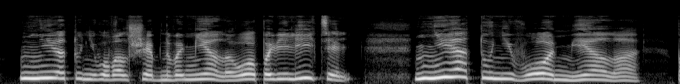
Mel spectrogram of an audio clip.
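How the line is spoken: Meek, dejected moan. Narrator (Russian): покорно и уныло простонал Джин

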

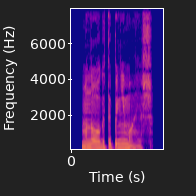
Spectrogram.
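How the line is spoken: Annoyed snort, old woman. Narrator (Russian): раздосадованно фыркнула старушка

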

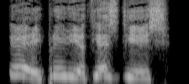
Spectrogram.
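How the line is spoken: Woman suddenly shouting. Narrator (Russian): Женщина вдруг прокричала кому-то

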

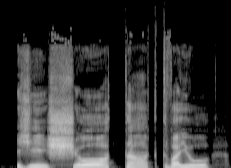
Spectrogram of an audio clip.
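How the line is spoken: Hoarse wheeze. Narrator (Russian): просипел он

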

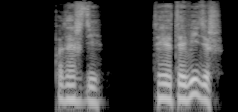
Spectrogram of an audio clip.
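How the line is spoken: Whisper. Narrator (Russian): прошептала Микаэла

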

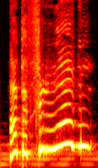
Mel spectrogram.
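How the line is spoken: Confused exclamation. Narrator (Russian): в замешательстве воскликнула

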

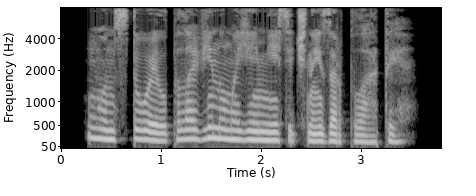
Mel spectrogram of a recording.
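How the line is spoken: Upset sighing statement. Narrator (Russian): расстроенно вздохнув, сообщила я

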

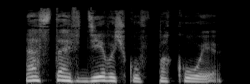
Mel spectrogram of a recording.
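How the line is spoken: Growling. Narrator (Russian): прорычал тот

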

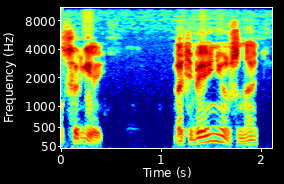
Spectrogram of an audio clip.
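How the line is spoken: Quiet. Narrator (Russian): тихо сказал

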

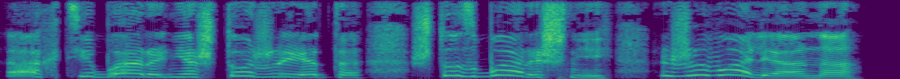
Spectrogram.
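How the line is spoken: Old woman wailing, choking sobs. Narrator (Russian): Старушка запричитала, захлебываясь в едва сдерживаемых рыданиях

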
